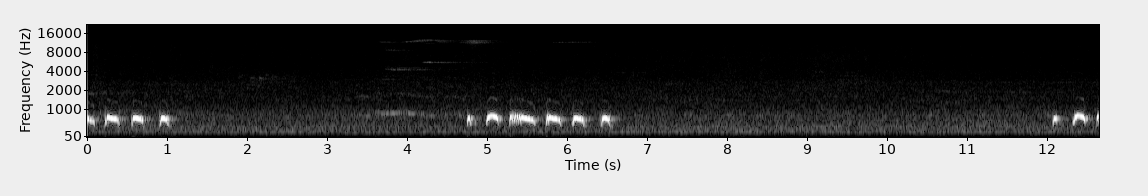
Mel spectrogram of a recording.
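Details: Spotted dove answering and calling its companions. Bursts of four to six quick, hollow, downslurred coos are spaced by long quiet pauses, with a short phrase at the end over a low steady hum.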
